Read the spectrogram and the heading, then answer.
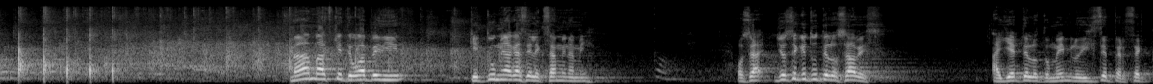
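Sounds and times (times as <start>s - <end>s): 
audience applause: 0.0s - 5.4s
speech: 2.9s - 6.0s, 7.4s - 8.9s, 9.9s - 11.5s.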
